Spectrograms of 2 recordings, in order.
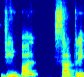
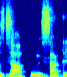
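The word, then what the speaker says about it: Jean-Paul Sartre: ही हाँ, जीन पाल सार्त्रे को भी लोग ठीक से नहीं हम्म। बोलते, वो ज़ां पॉल सार्त्रे है।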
